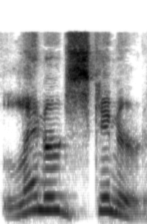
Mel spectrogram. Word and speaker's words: Lynyrd Skynyrd: with the first one pronounced Leonard skinnard from 1973 aside from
